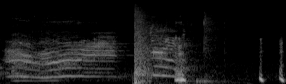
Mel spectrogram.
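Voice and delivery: high, loud crying plea; wailing apology. Acted. Trainee begging his coach's forgiveness, loud tearful wail. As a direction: cry out the apology in distress.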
